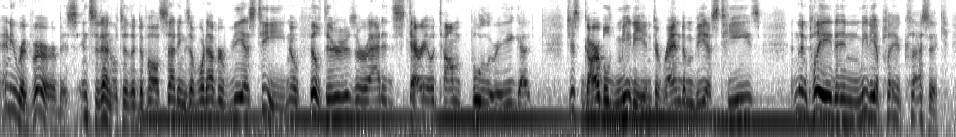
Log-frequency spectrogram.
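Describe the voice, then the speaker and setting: A man's voice: a little high, a little slow, heavy background noise. A man giving an overly dramatic scripted reading in the manner of a hammy stage actor. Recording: music playing behind the voice. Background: loud music.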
